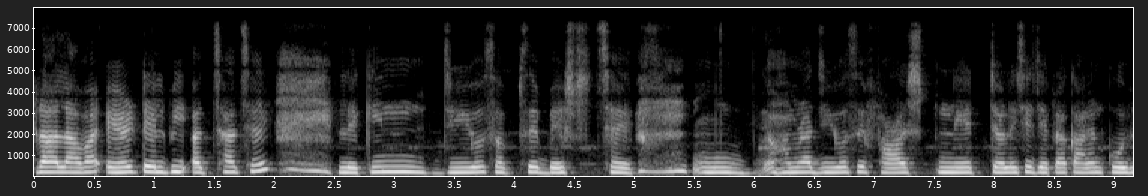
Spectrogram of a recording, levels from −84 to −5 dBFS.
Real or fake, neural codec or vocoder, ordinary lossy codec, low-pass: real; none; none; 7.2 kHz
